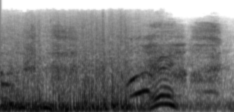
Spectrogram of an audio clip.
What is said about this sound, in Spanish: ¿Qué diablo fue eso? ¡Una explosión! ¡Algo sucedió en el campamento!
